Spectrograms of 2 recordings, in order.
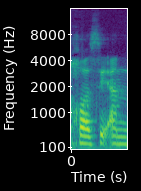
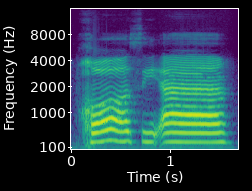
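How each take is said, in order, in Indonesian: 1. Kata ini berakhir dengan bunyi n. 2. Kata ini berakhir dengan vokal a panjang. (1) "bukan khasi'an lagi" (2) "tapi khasi'a"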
